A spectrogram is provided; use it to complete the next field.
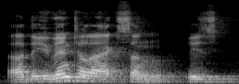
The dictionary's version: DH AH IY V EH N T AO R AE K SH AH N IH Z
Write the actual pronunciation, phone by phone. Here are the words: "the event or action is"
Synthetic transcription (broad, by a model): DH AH IY V EH N T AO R AE K SH AH N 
